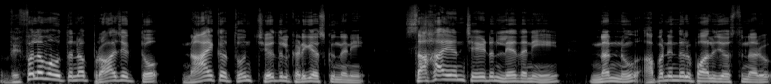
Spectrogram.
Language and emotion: Telugu, disgusted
